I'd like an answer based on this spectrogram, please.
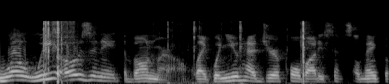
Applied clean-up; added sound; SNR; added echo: none; Camera; 8 dB; none.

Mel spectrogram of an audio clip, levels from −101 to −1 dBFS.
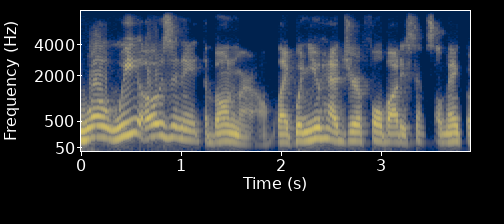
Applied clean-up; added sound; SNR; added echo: none; none; none; none.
